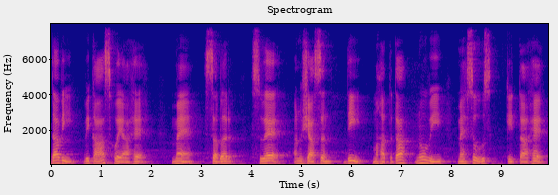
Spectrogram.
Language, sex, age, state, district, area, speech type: Punjabi, male, 30-45, Punjab, Jalandhar, urban, spontaneous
